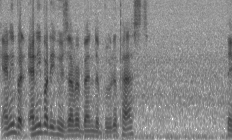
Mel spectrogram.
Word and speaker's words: Budapest: Just pronounce it the way it's pronounced in English.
